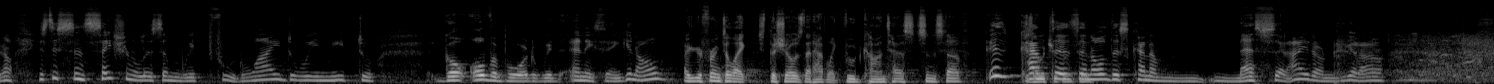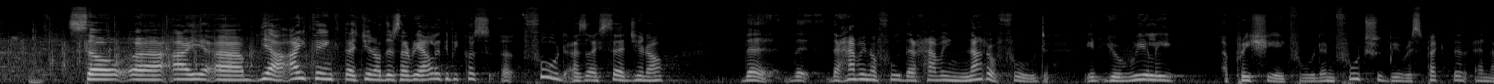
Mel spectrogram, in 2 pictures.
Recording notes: Recorded live at The Music Hall in Portsmouth, NH in 2019. This archive program may still contain broadcast elements from the time it aired.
